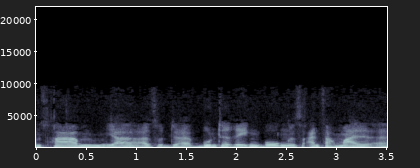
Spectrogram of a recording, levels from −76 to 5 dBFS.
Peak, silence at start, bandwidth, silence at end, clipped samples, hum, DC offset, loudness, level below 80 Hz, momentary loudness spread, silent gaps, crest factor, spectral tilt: -6 dBFS; 0 s; 9.6 kHz; 0 s; under 0.1%; none; under 0.1%; -19 LUFS; -46 dBFS; 4 LU; none; 12 dB; -8.5 dB/octave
